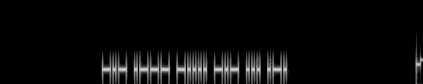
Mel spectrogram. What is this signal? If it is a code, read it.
Morse code, heard as a keyed tone, about 44 wpm, 700 Hz. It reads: KJ6KSR
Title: USA Call Signs 45wpm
